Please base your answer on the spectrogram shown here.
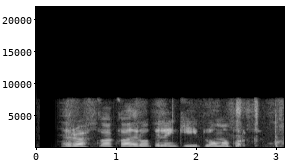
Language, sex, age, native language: Icelandic, male, 14, Icelandic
